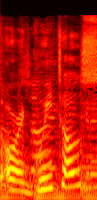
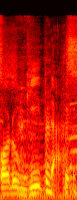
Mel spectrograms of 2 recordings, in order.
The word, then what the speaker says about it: Oruguitas: Dos Oruguitos? Oruguitas.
